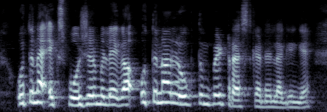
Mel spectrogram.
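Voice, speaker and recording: This is a woman's voice. She speaks at a moderate pace. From Himachal Pradesh, small town. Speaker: English teacher. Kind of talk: podcast interview.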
